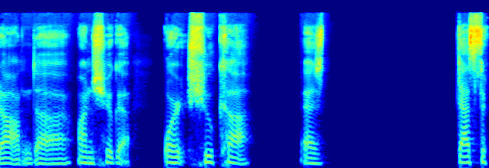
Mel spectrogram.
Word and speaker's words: SUGA: is very good on the on suga or shuka as that's the correct pronunciation but in english i believe you can pronounce it as suga anyway i love the long shot it's just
